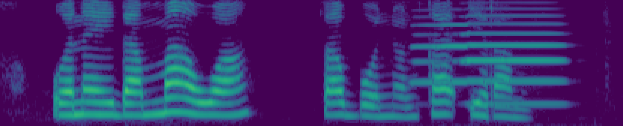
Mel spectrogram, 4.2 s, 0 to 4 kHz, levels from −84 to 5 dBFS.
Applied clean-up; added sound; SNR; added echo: none; Wind instrument, woodwind instrument; 7 dB; none.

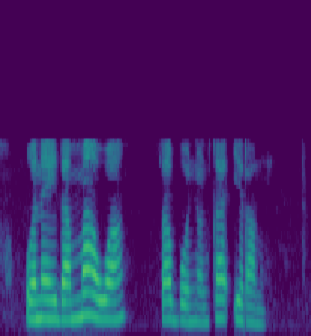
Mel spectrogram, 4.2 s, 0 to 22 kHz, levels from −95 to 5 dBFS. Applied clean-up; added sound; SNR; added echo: none; none; none; none.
